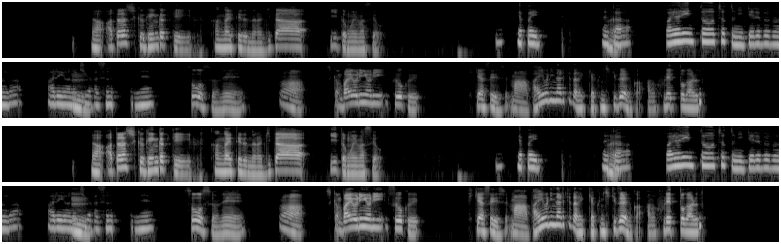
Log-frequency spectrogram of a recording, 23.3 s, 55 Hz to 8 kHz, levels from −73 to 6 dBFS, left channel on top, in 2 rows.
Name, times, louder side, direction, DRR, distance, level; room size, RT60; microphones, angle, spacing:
voice 1, 1.3-2.9 3.2-4.6 4.9-5.7 9.1-9.3 12.7-13.0 14.5-15.3 15.8-16.2 16.6-17.9 18.8-22.2, right 5 dB, 75° right, 0.6 m, -26 dB
voice 2, 7.4-8.1 9.0-9.4 10.0-12.0 12.3-13.3 13.6-13.9, equal, ahead, 0.4 m, -26 dB
6.7 x 3.7 x 4.9 m
head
